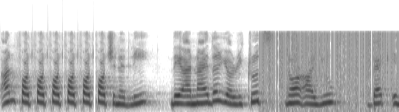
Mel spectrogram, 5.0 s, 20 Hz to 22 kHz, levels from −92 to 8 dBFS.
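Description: From 0.40 to 1.35 s the playback is a CD stuck on one turn: a scratch keeps throwing the laser back one track at the same point in each rotation, so the player rereads the same stretch of disc. A slice of speech about 0.19 s long plays five times in a row, each pass ending in a brief mute at the jump. The result is a quick, evenly spaced stutter that holds the speech in place before it moves on.

From 3.21 s to the end at 5.00 s there is an unreliable data bit. One line in the digital path has become marginal, and its bit comes out wrong in a random share of samples. Each wrong bit adds a spike of the same fixed size, so the errors are heard as a constant crackle or fizz over the speech. The crackle carries on into the gaps between phrases as well.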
